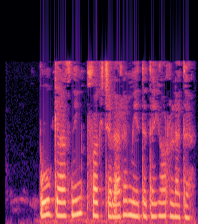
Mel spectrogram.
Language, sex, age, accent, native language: Uzbek, female, 25-34, Toshkent shahri, Uzbek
